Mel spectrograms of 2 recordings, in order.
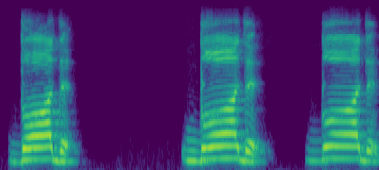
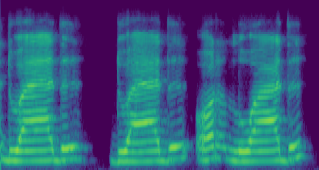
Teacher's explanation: The sides of the tongue. The side of the tongue will be touching the upper molars.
